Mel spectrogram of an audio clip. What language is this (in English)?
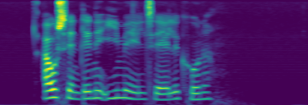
Danish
